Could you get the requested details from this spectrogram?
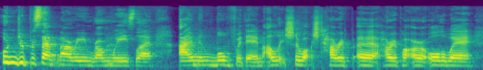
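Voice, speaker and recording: A young woman with a northern English accent hosting a podcast, chatting in animated, giggly, sweary banter with her friend. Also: mid-range voice, fast. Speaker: podcast host. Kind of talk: casual chat.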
